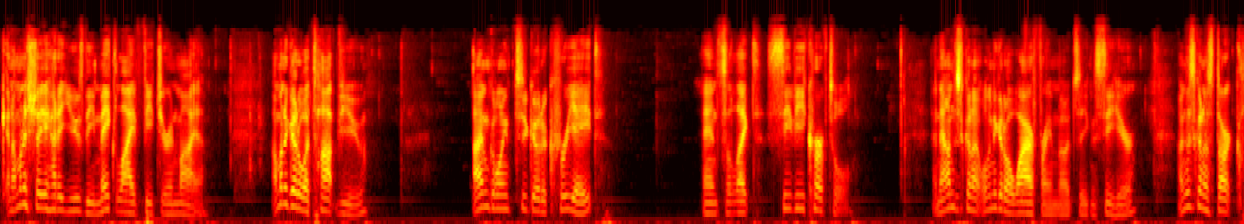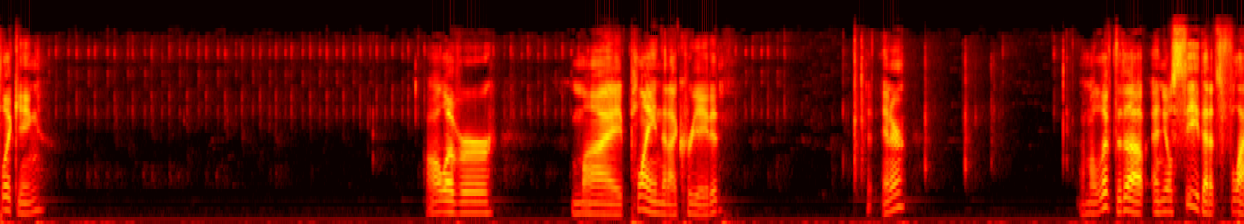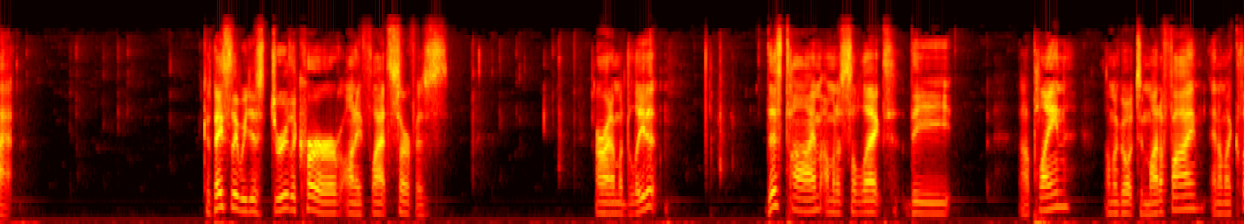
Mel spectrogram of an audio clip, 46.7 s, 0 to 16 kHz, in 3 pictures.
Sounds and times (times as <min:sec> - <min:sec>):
Speech: 0:00.0 - 0:02.6, 0:03.4 - 0:04.6, 0:05.9 - 0:07.7, 0:08.8 - 0:10.8, 0:11.6 - 0:16.2, 0:20.8 - 0:21.8, 0:22.7 - 0:24.7, 0:26.3 - 0:26.9, 0:29.0 - 0:31.4, 0:33.6 - 0:36.8, 0:38.5 - 0:39.5, 0:40.7 - 0:43.0, 0:43.8 - 0:46.6.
